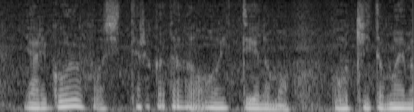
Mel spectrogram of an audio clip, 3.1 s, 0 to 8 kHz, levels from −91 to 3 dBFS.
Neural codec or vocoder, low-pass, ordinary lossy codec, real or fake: codec, 16 kHz, 16 kbps, FunCodec, trained on Chinese and English, 50 frames a second; none; none; fake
